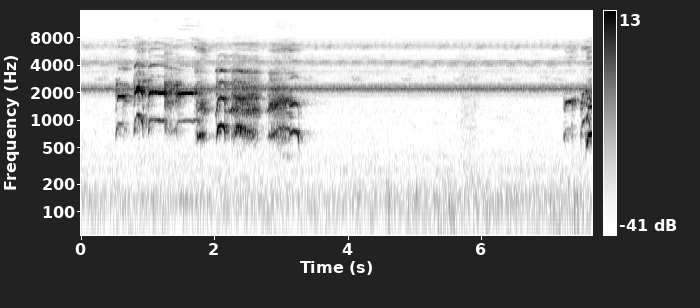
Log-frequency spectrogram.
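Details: Chicken crowing at dawn: a full crow of several stepped, harmonic syllables for about three seconds, a long quiet stretch with only a steady high tone, then the start of another crow.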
